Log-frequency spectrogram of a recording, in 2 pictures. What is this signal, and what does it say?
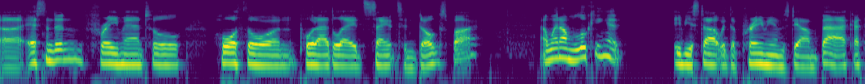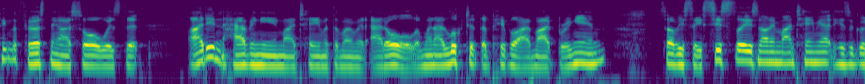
Speech in English. There is no code.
